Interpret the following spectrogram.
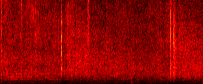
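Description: Ice hockey play on the rink: a steady hiss of skating and on-ice noise, with a couple of faint knocks about a second and a half in.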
